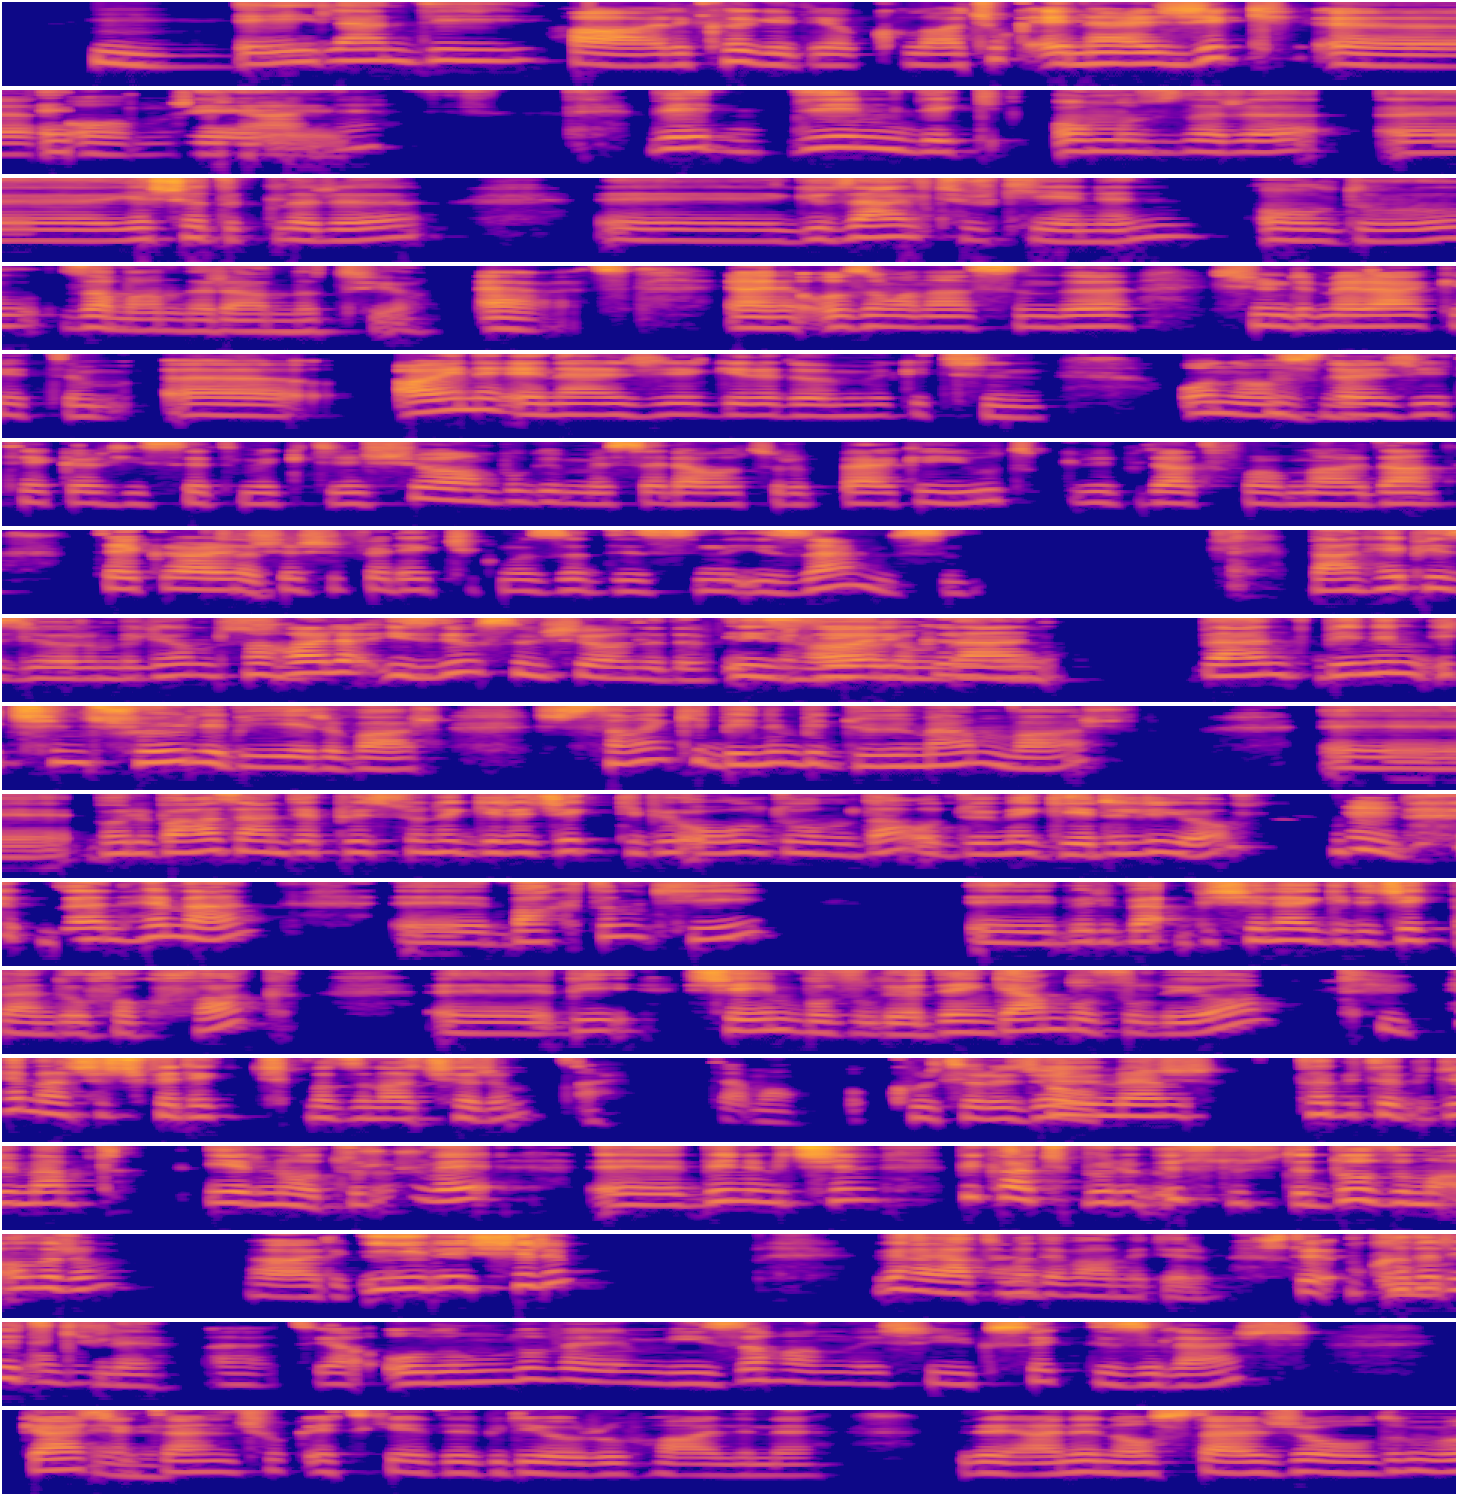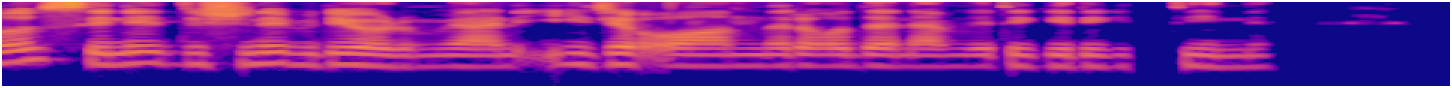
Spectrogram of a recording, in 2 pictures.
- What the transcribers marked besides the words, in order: other background noise; tapping; giggle; other noise
- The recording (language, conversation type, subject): Turkish, podcast, Nostalji neden bu kadar insanı cezbediyor, ne diyorsun?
